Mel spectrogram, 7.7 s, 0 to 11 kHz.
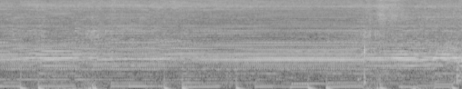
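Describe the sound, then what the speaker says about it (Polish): An SD960pro smoke machine runs during an exhaust leak test on an Opel Astra K, a steady loud mechanical hum with a repeating pulsing rhythm throughout. "tu musi troszeczkę tego dymu nam wyprodukować ta maszyna niestety"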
